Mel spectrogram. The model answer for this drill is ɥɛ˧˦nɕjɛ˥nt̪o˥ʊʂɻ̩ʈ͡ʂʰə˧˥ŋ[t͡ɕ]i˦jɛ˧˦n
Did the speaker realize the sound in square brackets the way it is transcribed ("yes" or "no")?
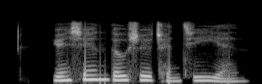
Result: yes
